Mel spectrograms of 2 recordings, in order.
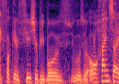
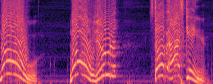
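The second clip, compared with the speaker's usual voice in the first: exasperated shout; much slower than usual. Acted. Streamer shouting down chat asking about bombs, high and fed up. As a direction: cut the chat off hard, drawn out at the end. Yelling back at chat's bomb question.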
